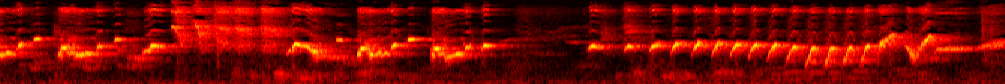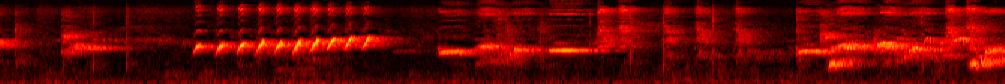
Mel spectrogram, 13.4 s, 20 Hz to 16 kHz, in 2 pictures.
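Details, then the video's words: Song of a white-rumped shama aged 21 years, still energetic: rapid chattering phrases, a long rhythmic series of pulsed rising-and-falling notes, and high ringing trills separated by short pauses. "Murai batu ini ternyata usianya 21 TAHUN Gaya main masih NGOTOT"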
